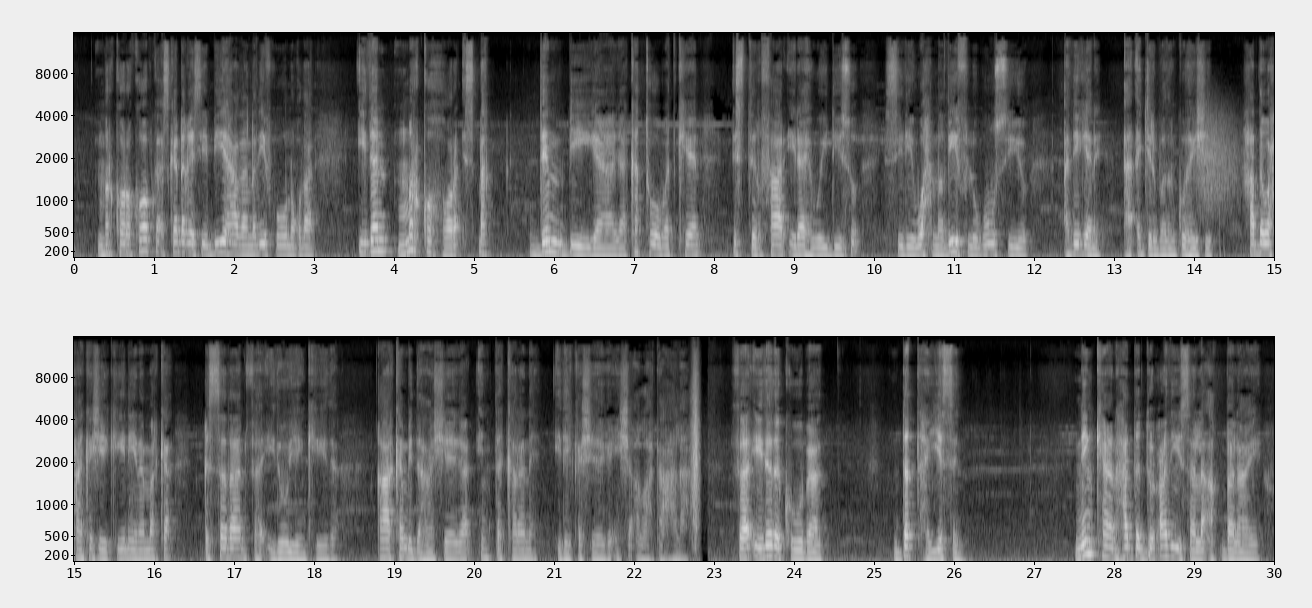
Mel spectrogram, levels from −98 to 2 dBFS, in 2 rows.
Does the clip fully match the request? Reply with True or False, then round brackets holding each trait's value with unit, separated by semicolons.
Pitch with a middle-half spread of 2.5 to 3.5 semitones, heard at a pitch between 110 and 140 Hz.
False (3.9 semitones; 135 Hz)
